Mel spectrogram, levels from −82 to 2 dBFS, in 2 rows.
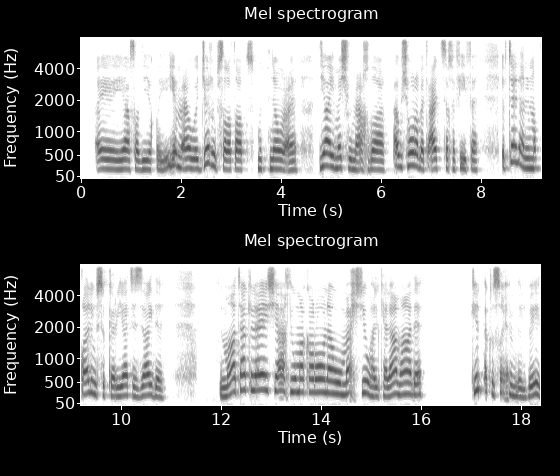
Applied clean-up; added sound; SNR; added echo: none; none; none; none.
